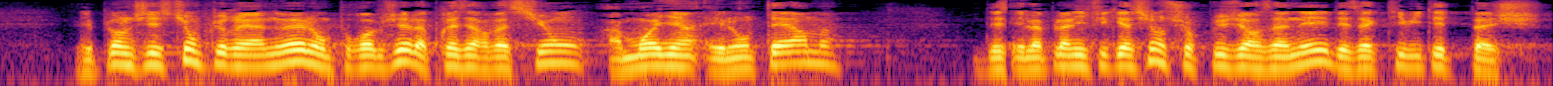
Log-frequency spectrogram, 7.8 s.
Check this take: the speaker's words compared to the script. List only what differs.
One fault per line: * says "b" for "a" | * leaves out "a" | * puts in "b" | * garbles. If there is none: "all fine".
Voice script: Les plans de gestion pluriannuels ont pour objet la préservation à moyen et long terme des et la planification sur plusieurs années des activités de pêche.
all fine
